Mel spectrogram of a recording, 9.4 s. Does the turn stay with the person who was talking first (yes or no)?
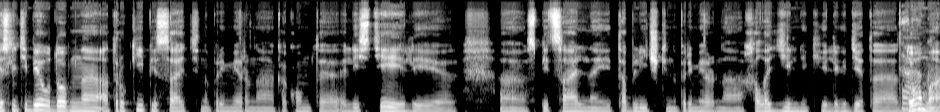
yes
